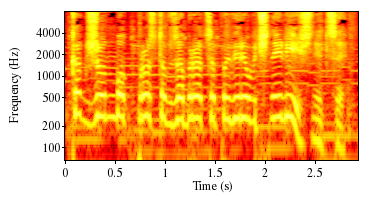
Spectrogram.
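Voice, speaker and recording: A man's voice: very high-pitched, very animated, fairly quick, soft background music, pitched above the performer's own voice. A man voicing a questioning, insistent little girl in a storybook reading. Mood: sceptical. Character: little girl, sceptical, insistent pony-loving younger sister.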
